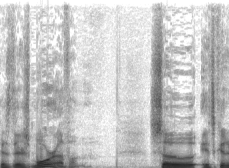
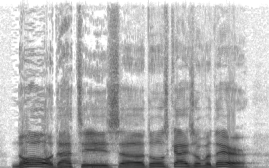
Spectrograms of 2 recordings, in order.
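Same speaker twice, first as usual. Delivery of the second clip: really bad, clumsy put-on Chinese accent; 4 semitones higher, 4 dB louder than usual. Acting out an imagined reply to a question, in a really bad Chinese accent. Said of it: "really bad Chinese accent".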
